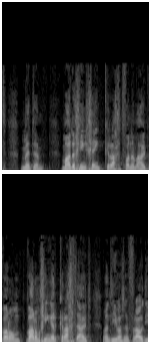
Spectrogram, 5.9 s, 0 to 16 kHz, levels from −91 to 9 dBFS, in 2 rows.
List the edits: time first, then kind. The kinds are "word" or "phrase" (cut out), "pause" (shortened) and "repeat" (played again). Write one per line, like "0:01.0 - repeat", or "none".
0:03.3 - pause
